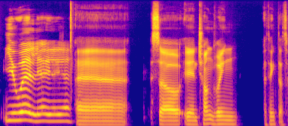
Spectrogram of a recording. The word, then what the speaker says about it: Chongqing: So in Chongqing, I think that's how you say it. Chongqing in China, every Friday and Saturday morning, hundreds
